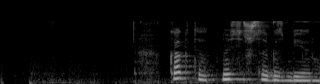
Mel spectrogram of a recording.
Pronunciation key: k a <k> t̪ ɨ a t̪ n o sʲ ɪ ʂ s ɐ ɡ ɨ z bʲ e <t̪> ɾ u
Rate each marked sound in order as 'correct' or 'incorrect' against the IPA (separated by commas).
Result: correct, incorrect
